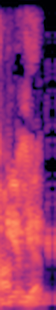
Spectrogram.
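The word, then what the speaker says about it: haka: Is it the Hawka dance? – Yep, it's the Hawka.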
